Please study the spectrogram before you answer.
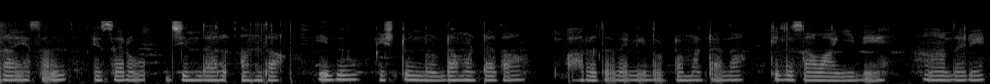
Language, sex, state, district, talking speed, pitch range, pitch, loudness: Kannada, female, Karnataka, Bellary, 75 wpm, 195-205 Hz, 200 Hz, -37 LUFS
